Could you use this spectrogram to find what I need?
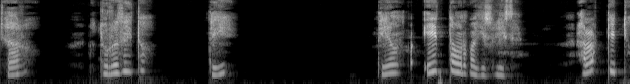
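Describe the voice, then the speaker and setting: A woman speaks in an extremely high pitch with ordinary pitch variation. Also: dry, close sound with no echo. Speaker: gaming streamer. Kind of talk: gameplay commentary. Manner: animated.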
